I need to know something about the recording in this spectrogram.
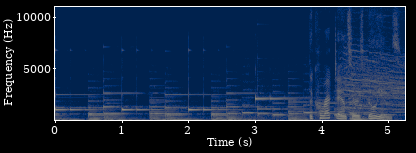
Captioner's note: timer beeping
